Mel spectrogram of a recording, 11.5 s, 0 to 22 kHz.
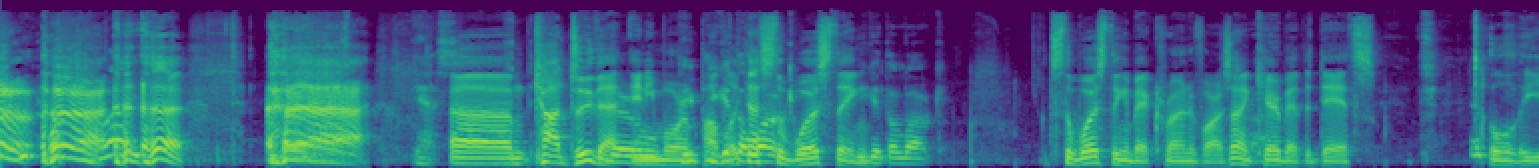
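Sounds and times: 
person clearing throat: 0.0 - 1.4, 2.0 - 2.8
speech: 0.2 - 7.2, 7.8 - 11.5.

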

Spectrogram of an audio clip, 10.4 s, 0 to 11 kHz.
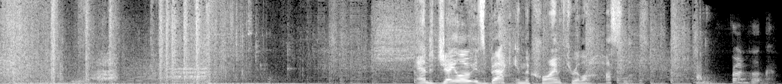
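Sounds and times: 
gunshots in rapid bursts in an action film trailer: 0.0 - 3.1
speech: 5.6 - 8.7, 9.8 - 10.4.

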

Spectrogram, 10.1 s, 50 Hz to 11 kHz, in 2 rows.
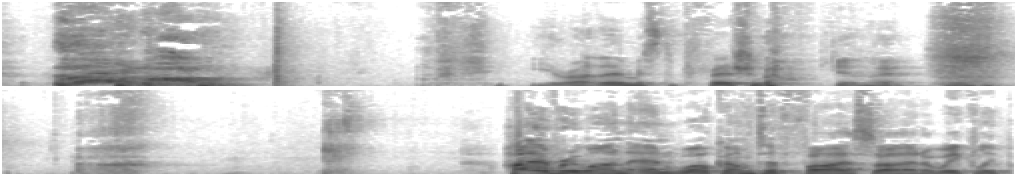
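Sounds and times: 
person coughing: 0.3 - 1.4
speech: 2.8 - 5.6, 7.6 - 10.1.

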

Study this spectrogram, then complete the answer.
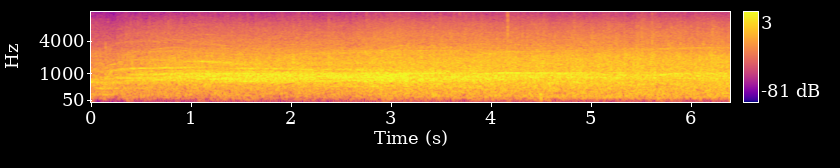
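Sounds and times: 
large crowd applauding for the runners-up: 0.0 - 6.3.

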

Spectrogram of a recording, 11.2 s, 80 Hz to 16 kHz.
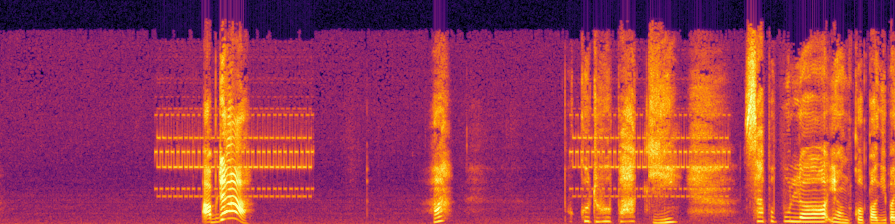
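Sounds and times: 
telephone ringing with a steady electronic ringtone: 1.9 - 4.0, 7.1 - 9.2
speech: 2.5 - 3.2, 5.4 - 5.7, 7.4 - 8.6, 9.4 - 11.1.

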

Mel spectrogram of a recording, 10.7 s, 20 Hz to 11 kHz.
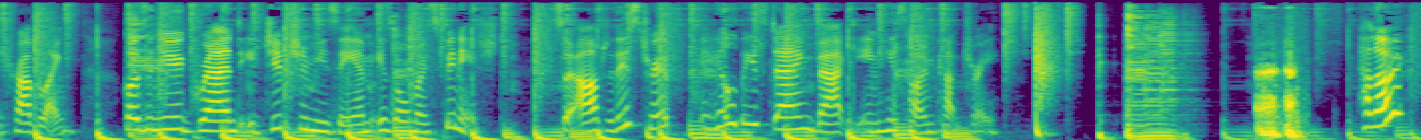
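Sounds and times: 
speech: 0.0 - 7.7, 9.4 - 10.6
frog croaking: 9.4 - 9.8.

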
